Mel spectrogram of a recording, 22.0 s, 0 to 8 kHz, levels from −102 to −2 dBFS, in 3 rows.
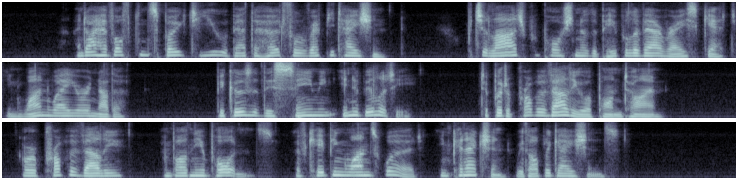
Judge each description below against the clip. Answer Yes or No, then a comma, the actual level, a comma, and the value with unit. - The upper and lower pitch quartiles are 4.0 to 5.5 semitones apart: Yes, average, 5.2 semitones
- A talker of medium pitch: Yes, medium, 145 Hz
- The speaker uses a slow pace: No, average, 145 wpm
